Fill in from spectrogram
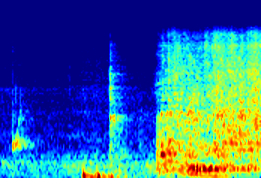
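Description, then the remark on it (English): A toilet flushes: a brief clunk and rattle of the handle, then a loud, steady rush of water filling the bowl and swirling down, with no voices. “That's supposed to symbolize old Hollywood being flushed down the drain to make way for literally just Lord Math.”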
